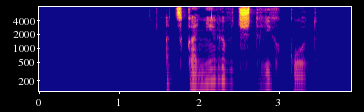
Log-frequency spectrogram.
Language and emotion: Russian, neutral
